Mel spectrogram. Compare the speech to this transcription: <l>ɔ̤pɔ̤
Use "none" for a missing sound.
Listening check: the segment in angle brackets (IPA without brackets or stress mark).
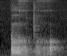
l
